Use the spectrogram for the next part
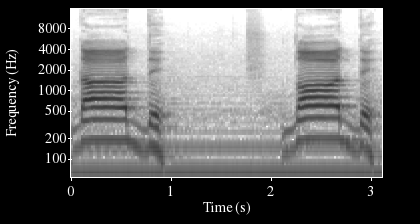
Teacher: پرحجم اور موٹا، پرحجم کا مطلب وہی موٹا ہوتا ہے، موٹا تلفظ کیا جائے گا · زبان کا کنارہ اوپر کے دانت کے کنارے سے، دائنی طرف یا بائیں طرف فرق نہیں پڑتا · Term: حرف داد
